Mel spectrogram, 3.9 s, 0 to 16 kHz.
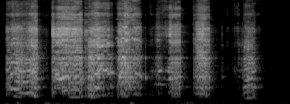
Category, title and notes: Instrument samples > String
Bowing broken violin string 11
broken, uncomfortable, bow, strings, beatup, violin, unsettling, horror, creepy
